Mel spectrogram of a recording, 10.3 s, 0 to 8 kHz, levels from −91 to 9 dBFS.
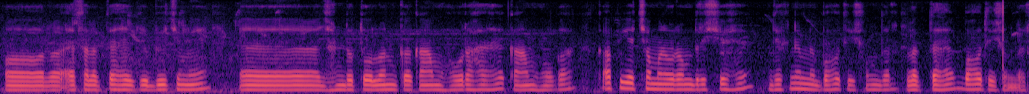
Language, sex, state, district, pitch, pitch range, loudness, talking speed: Hindi, male, Bihar, Muzaffarpur, 150 Hz, 145-160 Hz, -30 LUFS, 180 wpm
